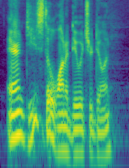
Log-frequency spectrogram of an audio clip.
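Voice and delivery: ordinary talk, nothing marked

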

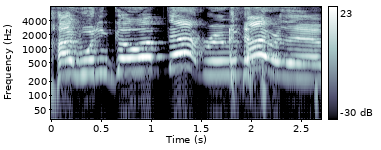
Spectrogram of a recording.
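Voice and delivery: loud, very high, carrying blurt. Retelling a quiet moment in a movie theater, imitating Hattie's loud blurt. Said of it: "just as loud as you can imagine".

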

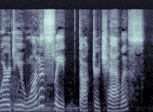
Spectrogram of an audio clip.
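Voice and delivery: put-on soft, coy, flirty tone. Retelling a scene where a woman on a bed speaks to a doctor, mock-coy. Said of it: "says all coyly like".

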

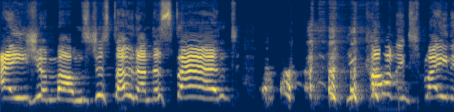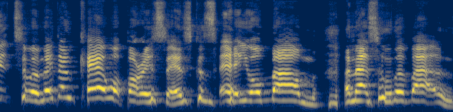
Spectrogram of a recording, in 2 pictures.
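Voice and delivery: stressed, very high, top-of-lungs screaming rant. Retelling how a stressed man screamed about his mum, retelling a scream. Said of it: "he just screamed at the top of his voice".

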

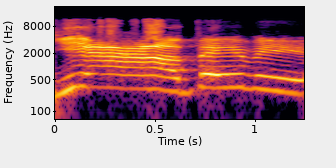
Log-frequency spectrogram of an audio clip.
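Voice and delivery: loud high cheering, shouted out.

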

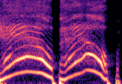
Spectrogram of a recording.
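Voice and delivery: shrill, very high screaming. Recounting chasing someone and screaming to make a scene; retelling screaming for help. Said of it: "So I'm like screaming".

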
